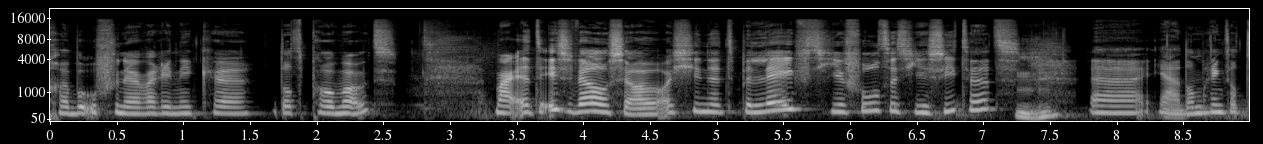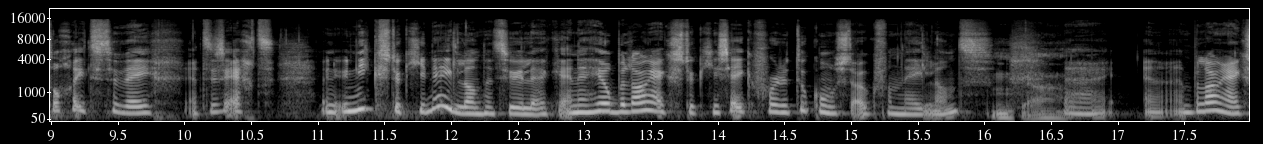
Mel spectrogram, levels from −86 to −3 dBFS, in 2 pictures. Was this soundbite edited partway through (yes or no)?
yes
